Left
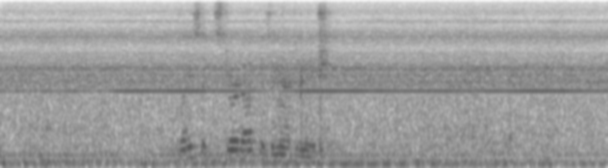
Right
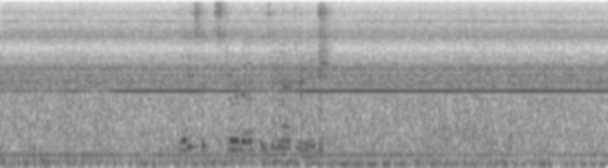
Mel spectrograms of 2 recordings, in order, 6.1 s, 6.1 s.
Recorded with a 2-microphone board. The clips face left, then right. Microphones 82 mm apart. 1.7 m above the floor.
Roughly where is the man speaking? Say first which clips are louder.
Left 3 dB; left.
